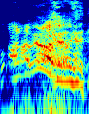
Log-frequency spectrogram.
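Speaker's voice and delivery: loud, high comic catchphrase; playful imitation. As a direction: shout it playfully like the man on TV. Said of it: "empecé a decir eso de". (imitación juguetona, grito agudo y cómico)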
